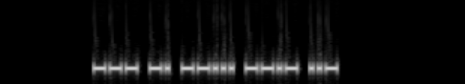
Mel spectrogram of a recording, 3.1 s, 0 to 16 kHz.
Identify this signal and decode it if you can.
Morse code, heard as a keyed tone, about 46 wpm, 700 Hz. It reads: ON7QU
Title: DXCC-100 Call Signs - 5 Characters - 45wpm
